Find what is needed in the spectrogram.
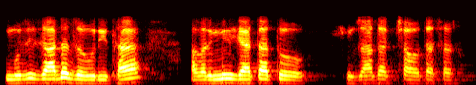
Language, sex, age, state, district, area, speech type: Urdu, male, 18-30, Bihar, Darbhanga, urban, conversation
